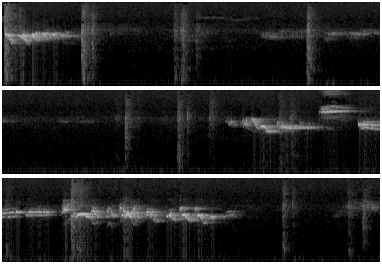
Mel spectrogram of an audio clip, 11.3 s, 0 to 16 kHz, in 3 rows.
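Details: A common nightingale, probably a male seeking a mate, visiting a garden in Great Mongeham in May 2022 in evenings and some mornings, sings rich, high, varied warbles and rapid trills, broken by sharp clicks and short pauses.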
